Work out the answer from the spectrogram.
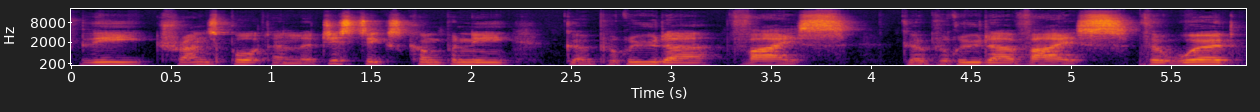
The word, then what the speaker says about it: Gebrüder: The word Gebrüder in the word Gebrüder Weiss is a great word for teaching the Ü sound. It's a very difficult sound for English speakers as we don't have it in English.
